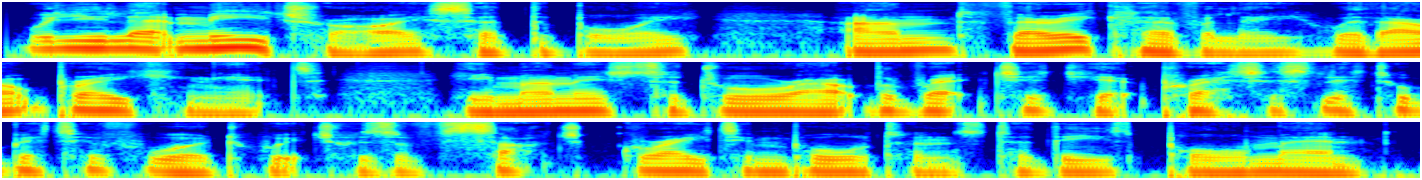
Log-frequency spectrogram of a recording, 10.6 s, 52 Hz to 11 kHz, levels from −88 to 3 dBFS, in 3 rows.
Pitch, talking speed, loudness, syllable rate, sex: 105 Hz, 210 wpm, -23 LUFS, 5.2 syllables/s, male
